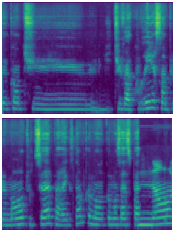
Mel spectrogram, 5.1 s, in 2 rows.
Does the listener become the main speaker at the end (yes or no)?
yes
